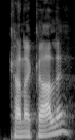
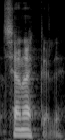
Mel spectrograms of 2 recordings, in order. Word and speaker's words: Çanakkale: Kanakale? – Çanakkale.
